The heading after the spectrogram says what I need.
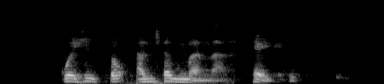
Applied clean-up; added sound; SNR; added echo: neural mask model DeepFilterNet 3.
